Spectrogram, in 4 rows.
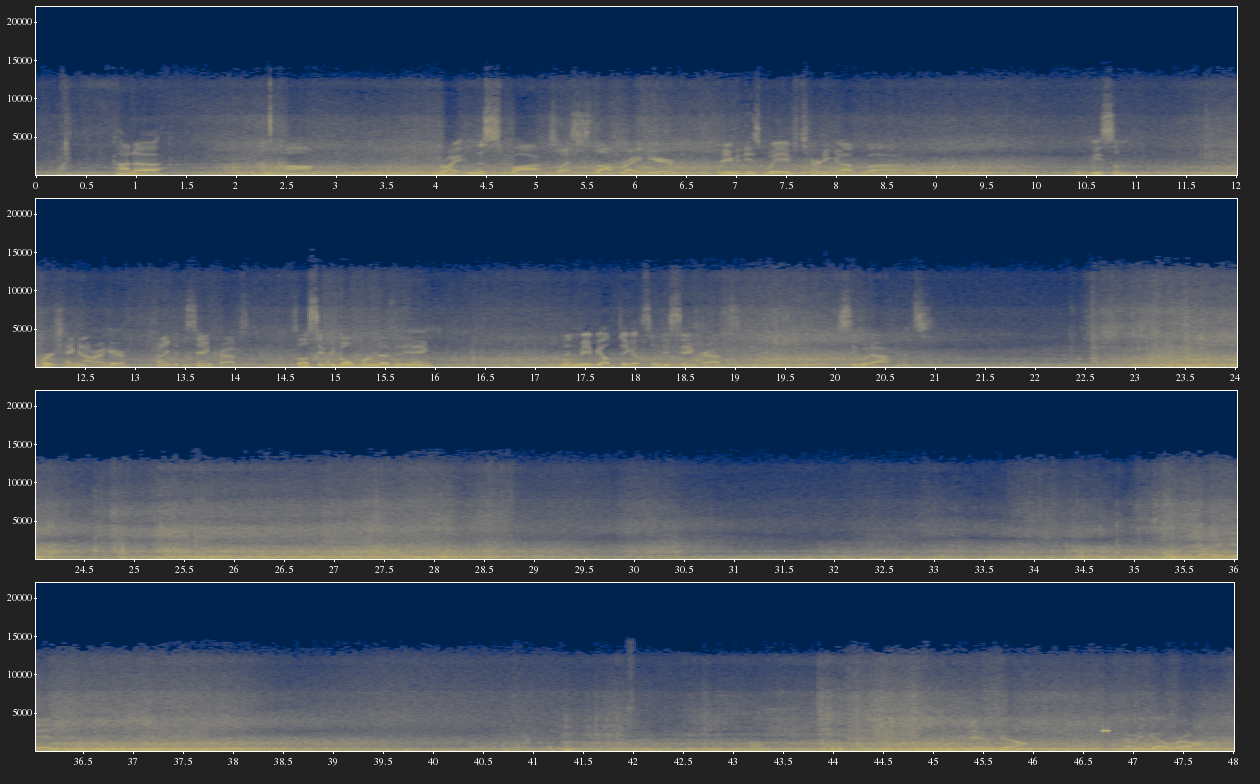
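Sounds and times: surf breaking on beach: 0.0 - 21.2, 22.2 - 48.0
wind buffeting microphone: 0.0 - 48.0.

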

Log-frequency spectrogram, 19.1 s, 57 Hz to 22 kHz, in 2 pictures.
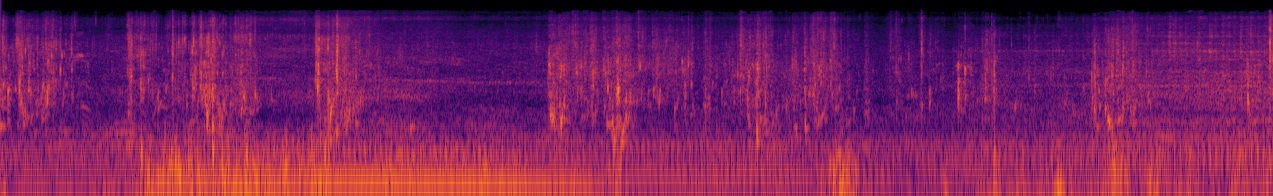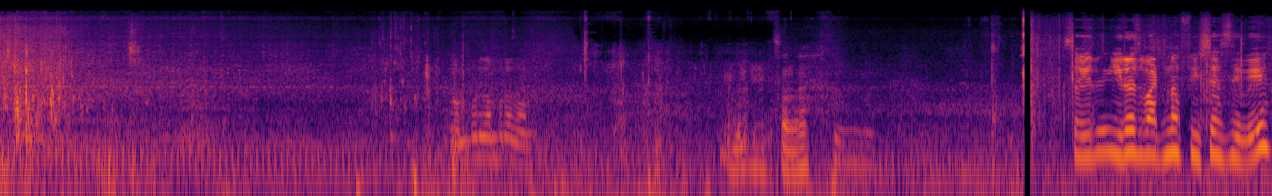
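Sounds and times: water sloshing around legs: 0.0 - 2.9, 4.0 - 10.7, 12.2 - 13.0
fish thrashing and splashing: 0.0 - 3.0, 4.0 - 10.4, 12.2 - 12.9
wind rumble on microphone: 0.6 - 11.4, 12.1 - 15.4.

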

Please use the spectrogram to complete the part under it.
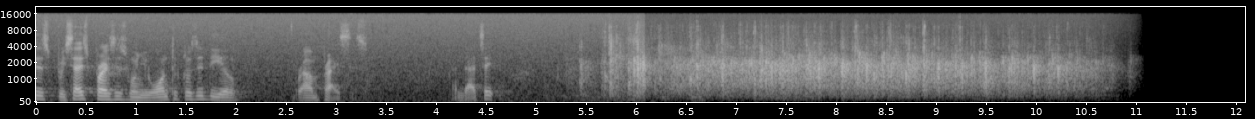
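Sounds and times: audience applauding: 5.3 - 11.1.

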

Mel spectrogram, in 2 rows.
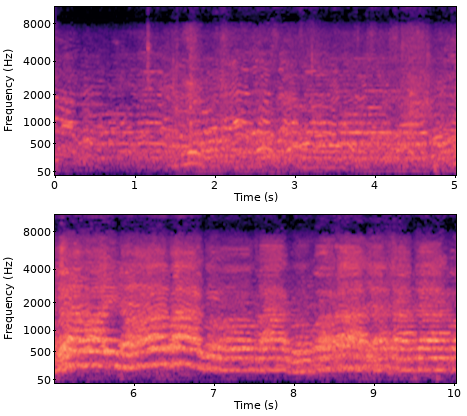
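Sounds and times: men singing folk song together: 4.4 - 10.0.

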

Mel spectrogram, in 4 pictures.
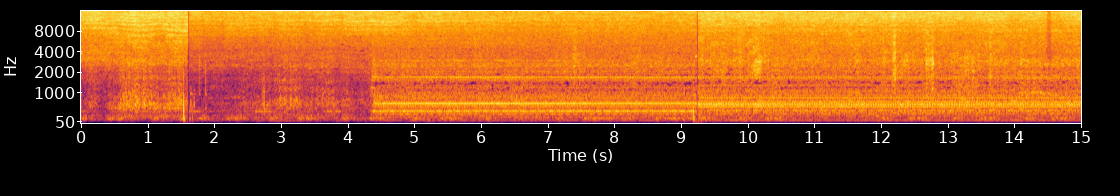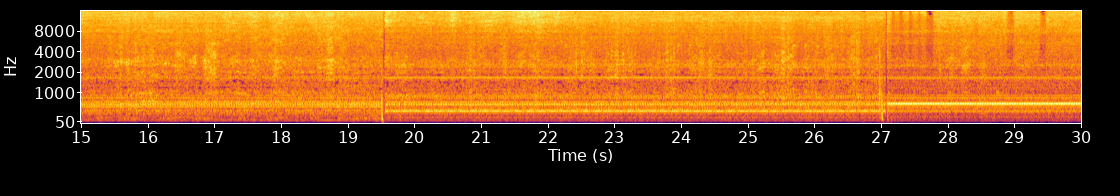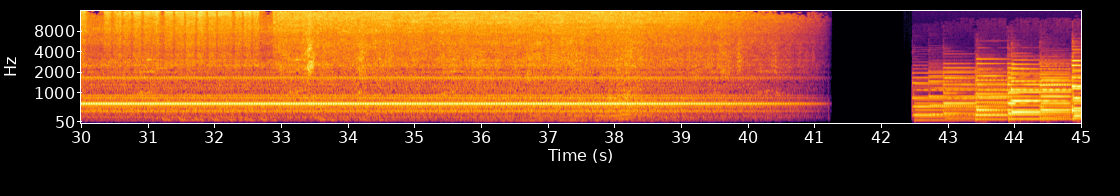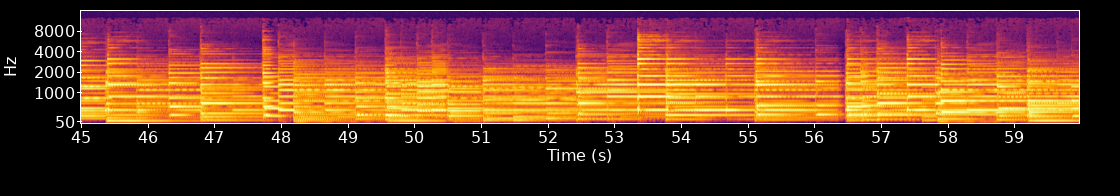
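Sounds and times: woodworking power tool running: 4.4 - 41.2.

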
